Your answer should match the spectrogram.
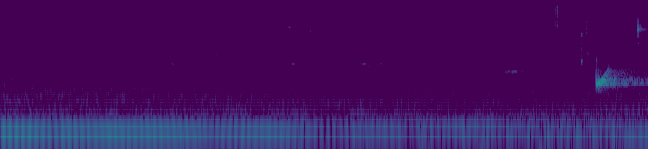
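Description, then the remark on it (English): A single water drop plinks near the end over a steady low rumble, with a few fainter drips earlier, giving a hollow, echoing quality. “This wasn't a dripping sink, it was something closer to an echoing drip of water.”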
